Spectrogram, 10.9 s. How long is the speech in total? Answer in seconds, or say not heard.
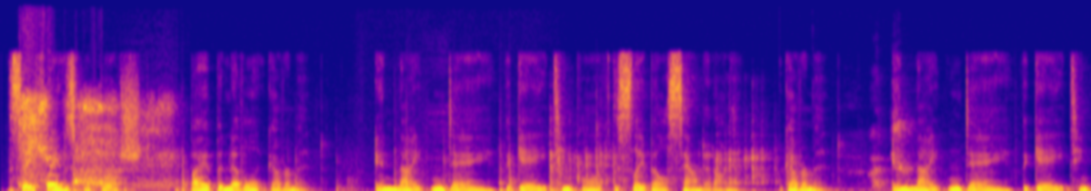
11 s.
